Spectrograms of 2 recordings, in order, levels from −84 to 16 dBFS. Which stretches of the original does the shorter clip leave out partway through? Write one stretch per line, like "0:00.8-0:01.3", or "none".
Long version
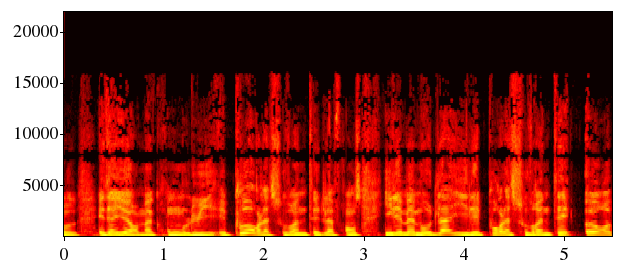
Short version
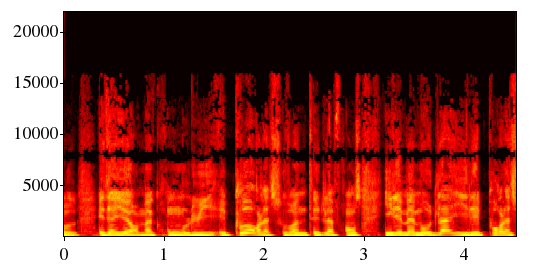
none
